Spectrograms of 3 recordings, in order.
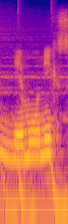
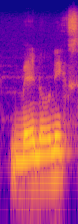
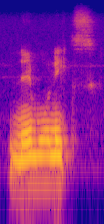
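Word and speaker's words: mnemonics: एम को आपको silent करना है, नेमोनिक्स आपको स्टडी करना है, मेनोनिक्स नहीं, नेमोनिक्स, ठीक है।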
